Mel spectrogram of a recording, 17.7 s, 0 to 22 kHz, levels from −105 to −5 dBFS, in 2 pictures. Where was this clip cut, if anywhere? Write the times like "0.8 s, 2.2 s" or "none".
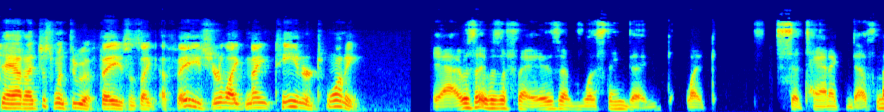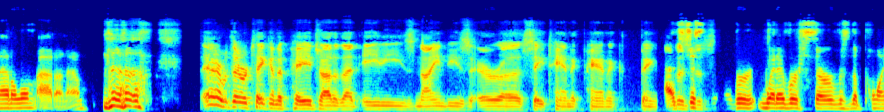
15.4 s

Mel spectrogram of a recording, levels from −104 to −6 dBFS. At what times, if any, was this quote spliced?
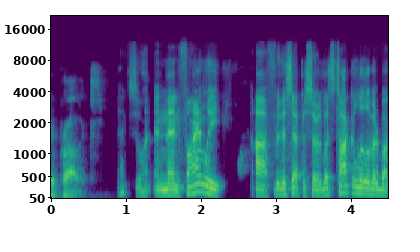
none

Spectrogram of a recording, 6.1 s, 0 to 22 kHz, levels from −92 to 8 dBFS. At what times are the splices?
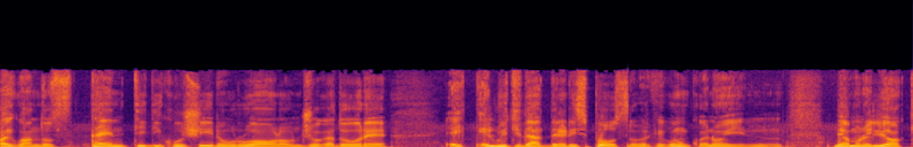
4.2 s

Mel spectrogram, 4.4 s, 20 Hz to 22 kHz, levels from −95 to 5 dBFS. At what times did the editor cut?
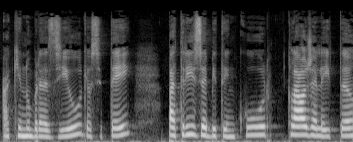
1.0 s

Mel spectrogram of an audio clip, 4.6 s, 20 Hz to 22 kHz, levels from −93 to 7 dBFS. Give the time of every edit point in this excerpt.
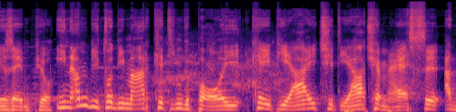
3.7 s

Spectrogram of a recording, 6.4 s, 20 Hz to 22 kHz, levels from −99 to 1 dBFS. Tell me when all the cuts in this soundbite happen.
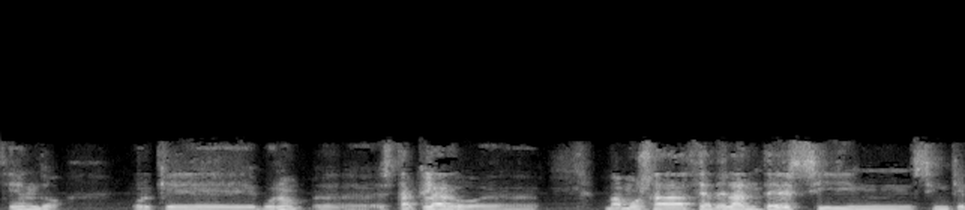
none

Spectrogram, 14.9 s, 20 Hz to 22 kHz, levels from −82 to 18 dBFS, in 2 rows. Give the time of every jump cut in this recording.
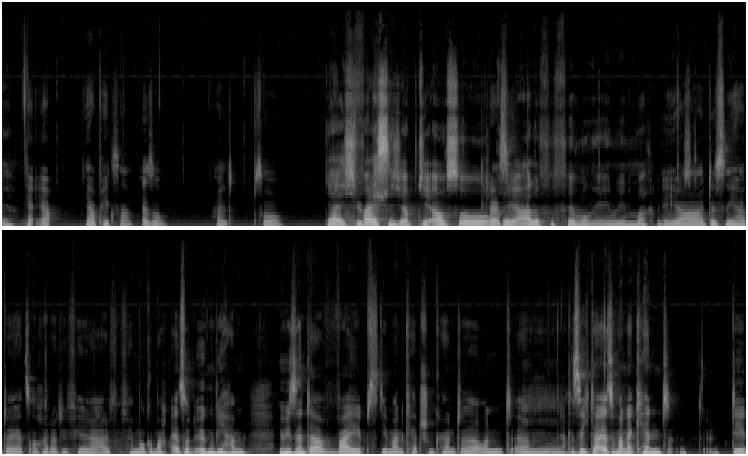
9.1 s, 13.1 s

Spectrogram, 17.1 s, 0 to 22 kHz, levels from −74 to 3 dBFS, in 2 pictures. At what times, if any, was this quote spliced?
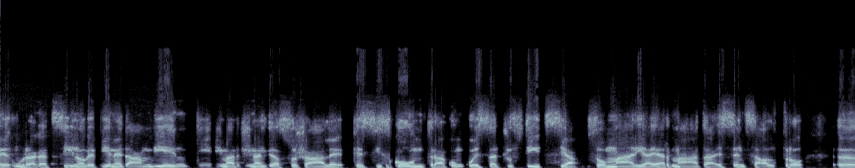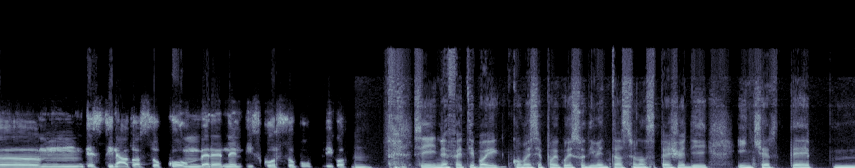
10.8 s

